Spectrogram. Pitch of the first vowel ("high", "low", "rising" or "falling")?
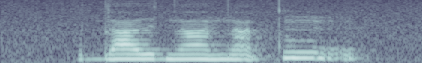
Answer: high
